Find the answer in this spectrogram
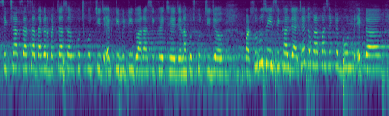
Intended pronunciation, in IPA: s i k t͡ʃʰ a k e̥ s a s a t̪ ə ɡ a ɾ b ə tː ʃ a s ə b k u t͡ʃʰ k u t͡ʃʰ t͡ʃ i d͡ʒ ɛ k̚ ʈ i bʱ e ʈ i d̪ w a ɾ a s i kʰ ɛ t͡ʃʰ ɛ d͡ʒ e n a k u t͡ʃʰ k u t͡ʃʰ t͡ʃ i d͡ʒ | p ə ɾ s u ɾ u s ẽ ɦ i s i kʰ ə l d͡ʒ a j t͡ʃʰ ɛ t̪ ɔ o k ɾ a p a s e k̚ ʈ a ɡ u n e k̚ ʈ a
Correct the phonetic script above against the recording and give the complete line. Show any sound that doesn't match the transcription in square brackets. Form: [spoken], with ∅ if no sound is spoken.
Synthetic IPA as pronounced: s i k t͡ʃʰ a k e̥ s a s a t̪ ə ɡ [ə] ɾ b ə tː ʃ a s ə b k u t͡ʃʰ k u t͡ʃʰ t͡ʃ i d͡ʒ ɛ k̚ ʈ i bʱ [i] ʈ i d̪ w a ɾ a s i kʰ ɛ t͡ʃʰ ɛ d͡ʒ e n a k u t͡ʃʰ k u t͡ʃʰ t͡ʃ i d͡ʒ | p ə ɾ s u ɾ u s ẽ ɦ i s i kʰ ə l d͡ʒ a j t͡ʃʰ ɛ t̪ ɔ o k ɾ a p a s e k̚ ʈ a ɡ u n e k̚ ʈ a

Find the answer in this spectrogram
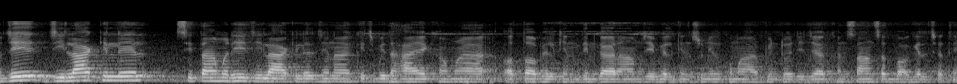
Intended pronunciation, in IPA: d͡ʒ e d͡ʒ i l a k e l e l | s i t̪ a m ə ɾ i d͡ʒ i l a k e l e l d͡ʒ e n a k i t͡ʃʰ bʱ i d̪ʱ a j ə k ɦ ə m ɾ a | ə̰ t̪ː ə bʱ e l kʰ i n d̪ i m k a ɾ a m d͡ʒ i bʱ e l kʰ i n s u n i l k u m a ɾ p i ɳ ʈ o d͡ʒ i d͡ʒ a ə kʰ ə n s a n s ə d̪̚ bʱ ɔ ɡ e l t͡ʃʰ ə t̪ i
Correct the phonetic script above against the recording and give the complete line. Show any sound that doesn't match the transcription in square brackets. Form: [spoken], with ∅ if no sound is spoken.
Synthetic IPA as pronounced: d͡ʒ e d͡ʒ i l a k e l e l | s i t̪ a m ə ɾ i d͡ʒ i l a k e l e l d͡ʒ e n a k i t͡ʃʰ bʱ i d̪ʱ a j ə k ɦ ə m ɾ a | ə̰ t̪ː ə bʱ e l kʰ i n d̪ i [n] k a ɾ a m d͡ʒ i bʱ e l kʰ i n s u n i l k u m a ɾ p i ɳ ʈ o d͡ʒ i d͡ʒ [e] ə kʰ ə n s a n s ə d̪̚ bʱ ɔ ɡ e l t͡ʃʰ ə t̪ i

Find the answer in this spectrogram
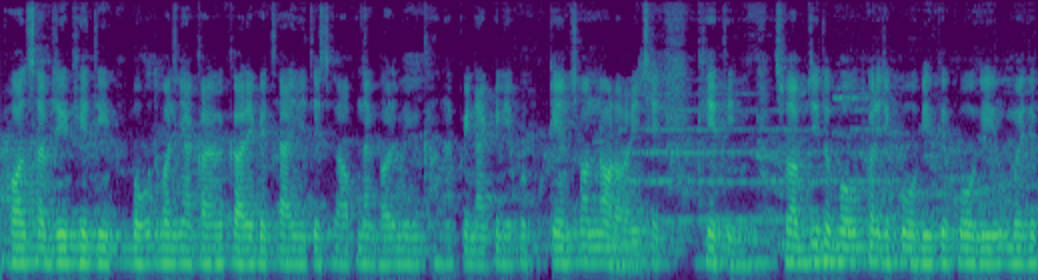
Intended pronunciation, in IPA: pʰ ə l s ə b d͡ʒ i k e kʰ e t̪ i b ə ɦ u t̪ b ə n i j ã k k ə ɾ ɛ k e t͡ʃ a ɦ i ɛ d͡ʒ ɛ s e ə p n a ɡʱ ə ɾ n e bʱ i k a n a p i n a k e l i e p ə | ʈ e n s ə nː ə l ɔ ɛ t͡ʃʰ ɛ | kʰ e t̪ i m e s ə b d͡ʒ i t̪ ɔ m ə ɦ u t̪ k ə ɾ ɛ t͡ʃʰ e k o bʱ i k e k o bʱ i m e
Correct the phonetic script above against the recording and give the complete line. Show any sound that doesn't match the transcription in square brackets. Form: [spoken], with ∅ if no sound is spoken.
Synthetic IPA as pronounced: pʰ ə l s ə b d͡ʒ i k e kʰ e t̪ i b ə ɦ u t̪ b ə n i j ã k k ə ɾ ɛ k e t͡ʃ a ɦ i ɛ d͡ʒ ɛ s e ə p n a ɡʱ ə ɾ [m] e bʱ i [kʰ] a n a p i n a k e l i e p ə | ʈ e n s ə nː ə [ɾ] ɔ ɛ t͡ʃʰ ɛ | kʰ e t̪ i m e s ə b d͡ʒ i t̪ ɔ [b] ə ɦ u t̪ k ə ɾ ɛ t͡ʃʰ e k o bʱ i k e k o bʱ i m e

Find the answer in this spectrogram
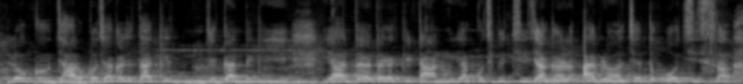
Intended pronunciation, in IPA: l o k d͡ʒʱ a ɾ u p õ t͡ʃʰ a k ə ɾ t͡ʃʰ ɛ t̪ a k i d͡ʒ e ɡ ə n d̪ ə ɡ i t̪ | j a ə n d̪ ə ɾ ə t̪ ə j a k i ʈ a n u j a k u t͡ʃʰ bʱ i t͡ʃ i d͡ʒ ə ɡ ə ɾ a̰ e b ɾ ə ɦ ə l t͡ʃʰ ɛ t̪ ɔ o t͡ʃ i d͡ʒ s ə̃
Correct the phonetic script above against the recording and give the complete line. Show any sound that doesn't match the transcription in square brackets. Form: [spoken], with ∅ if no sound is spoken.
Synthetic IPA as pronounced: l o k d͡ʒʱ a ɾ u p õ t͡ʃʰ a k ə ɾ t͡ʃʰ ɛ t̪ a k i d͡ʒ e ɡ ə n d̪ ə ɡ i [∅] | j a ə n [t̪] ə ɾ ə t̪ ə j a k i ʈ a n u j a k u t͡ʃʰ bʱ i t͡ʃ i d͡ʒ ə ɡ ə ɾ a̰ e b ɾ ə ɦ ə l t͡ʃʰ ɛ t̪ ɔ o t͡ʃ i d͡ʒ s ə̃

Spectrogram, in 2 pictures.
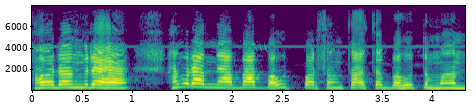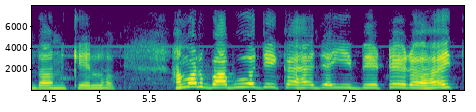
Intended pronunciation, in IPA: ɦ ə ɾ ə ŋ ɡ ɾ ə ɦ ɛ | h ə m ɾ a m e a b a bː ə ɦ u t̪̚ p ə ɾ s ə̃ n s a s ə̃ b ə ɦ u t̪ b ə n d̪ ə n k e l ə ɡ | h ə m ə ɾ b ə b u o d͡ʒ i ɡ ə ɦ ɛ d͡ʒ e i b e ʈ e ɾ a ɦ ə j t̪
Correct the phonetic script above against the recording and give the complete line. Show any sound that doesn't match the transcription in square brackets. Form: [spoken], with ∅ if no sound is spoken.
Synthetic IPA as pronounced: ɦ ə ɾ ə ŋ ɡ ɾ ə ɦ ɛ | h ə m ɾ a m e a b a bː ə ɦ u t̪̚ p ə ɾ s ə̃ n s a s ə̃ b ə ɦ u t̪ [m] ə n d̪ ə n k e l ə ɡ | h ə m ə ɾ b [a] b u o d͡ʒ i [k] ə ɦ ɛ d͡ʒ e i b e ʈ e ɾ [ə] ɦ ə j t̪

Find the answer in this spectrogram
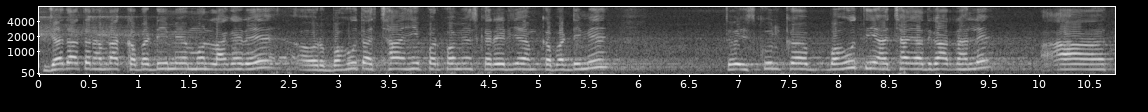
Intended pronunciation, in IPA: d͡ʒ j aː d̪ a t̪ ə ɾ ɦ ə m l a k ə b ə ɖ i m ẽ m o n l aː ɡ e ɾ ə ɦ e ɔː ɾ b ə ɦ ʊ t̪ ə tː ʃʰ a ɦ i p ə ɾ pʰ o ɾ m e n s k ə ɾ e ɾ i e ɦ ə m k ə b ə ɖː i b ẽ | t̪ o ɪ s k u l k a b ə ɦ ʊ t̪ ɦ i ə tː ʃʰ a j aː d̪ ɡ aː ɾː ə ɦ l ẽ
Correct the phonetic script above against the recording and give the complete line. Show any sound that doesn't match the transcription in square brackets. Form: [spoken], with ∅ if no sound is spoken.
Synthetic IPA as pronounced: d͡ʒ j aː d̪ a t̪ ə ɾ ɦ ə m [ɾ] a k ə b ə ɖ i m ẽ m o n l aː ɡ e ɾ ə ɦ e ɔː ɾ b ə ɦ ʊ t̪ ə tː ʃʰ a ɦ i p ə ɾ pʰ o ɾ m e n s k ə ɾ e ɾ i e ɦ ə m k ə b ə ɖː i [m] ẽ | t̪ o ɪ s k u l k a b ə ɦ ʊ t̪ ɦ i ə tː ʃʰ a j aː d̪ ɡ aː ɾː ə ɦ l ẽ

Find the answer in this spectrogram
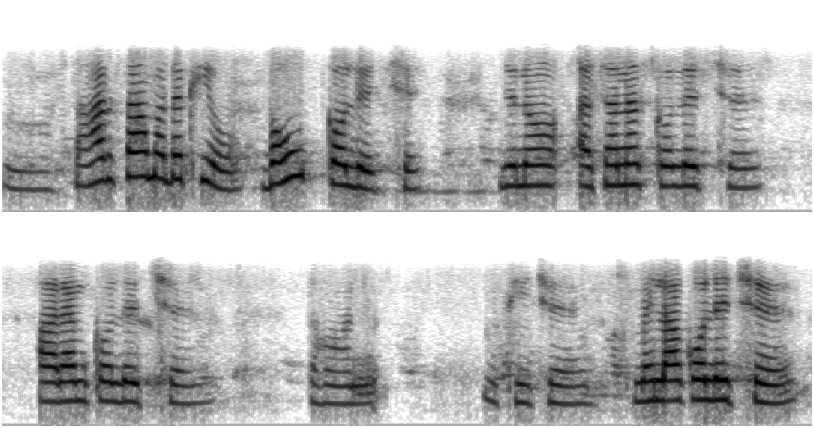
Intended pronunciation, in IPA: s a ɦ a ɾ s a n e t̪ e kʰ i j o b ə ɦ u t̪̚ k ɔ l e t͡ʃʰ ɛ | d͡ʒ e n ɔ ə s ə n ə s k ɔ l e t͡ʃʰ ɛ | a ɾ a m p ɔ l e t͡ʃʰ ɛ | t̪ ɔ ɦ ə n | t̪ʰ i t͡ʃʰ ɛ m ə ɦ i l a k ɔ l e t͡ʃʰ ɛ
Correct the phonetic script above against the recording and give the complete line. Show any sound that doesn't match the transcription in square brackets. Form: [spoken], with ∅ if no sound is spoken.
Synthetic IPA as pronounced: s a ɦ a ɾ s a [m] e [d̪] e kʰ i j o b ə ɦ u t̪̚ k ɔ l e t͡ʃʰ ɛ | d͡ʒ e n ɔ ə s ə n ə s k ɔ l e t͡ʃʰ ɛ | a ɾ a m [k] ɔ l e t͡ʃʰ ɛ | t̪ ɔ ɦ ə n | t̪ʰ i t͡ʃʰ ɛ m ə ɦ i l a k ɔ l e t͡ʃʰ ɛ

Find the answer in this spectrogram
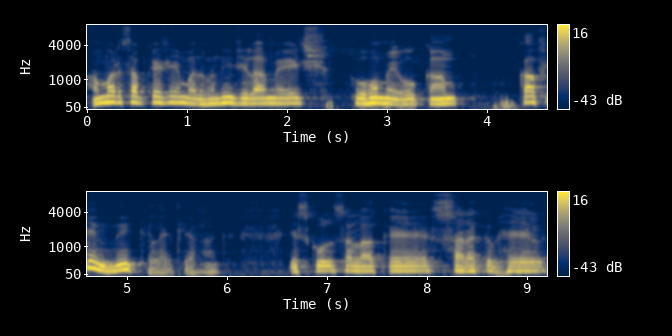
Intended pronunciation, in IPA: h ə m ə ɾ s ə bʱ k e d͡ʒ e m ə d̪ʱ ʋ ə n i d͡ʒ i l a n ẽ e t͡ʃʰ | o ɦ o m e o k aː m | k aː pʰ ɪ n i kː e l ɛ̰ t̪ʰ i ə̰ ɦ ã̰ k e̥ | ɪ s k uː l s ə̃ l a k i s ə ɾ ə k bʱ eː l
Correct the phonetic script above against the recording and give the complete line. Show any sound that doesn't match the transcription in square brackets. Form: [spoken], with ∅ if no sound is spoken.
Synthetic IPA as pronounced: h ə m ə ɾ s ə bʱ k e d͡ʒ e m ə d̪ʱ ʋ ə n i d͡ʒ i l a [m] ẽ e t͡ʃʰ | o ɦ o m e o k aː m | k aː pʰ [i] n i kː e l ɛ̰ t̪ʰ i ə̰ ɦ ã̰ k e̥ | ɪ s k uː l s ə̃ l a k [e] s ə ɾ ə k bʱ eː l

